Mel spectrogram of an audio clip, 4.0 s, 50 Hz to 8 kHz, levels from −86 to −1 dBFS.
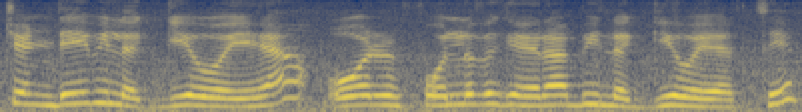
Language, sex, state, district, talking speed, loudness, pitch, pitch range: Punjabi, female, Punjab, Pathankot, 165 wpm, -13 LUFS, 250 Hz, 230-270 Hz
